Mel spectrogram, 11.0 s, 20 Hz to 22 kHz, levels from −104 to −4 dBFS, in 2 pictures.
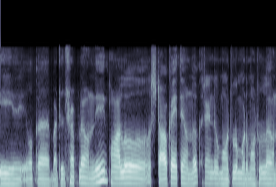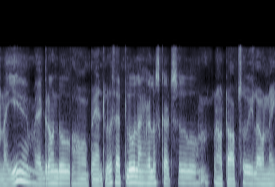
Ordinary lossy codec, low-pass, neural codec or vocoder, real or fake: none; none; codec, 16 kHz, 2 kbps, X-Codec, HuBERT features, trained on LibriSpeech; fake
